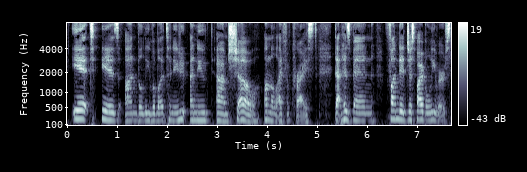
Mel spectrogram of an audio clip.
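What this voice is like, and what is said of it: Choked-up, emotional voice. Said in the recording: “I'm getting choked up.”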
